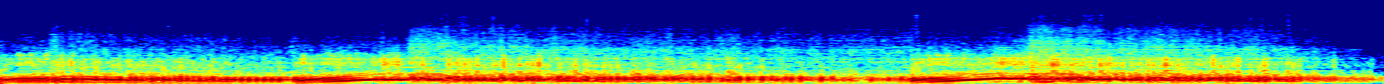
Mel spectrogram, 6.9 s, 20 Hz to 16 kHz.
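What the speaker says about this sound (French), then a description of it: "ça améliore surtout la sonorité de l'échappement, qui est beaucoup plus expressive que sur une M4 compétition standard" BMW M4 CSL with titanium exhaust: a steady close engine drone with two quick revs that rise and fall a few seconds apart.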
